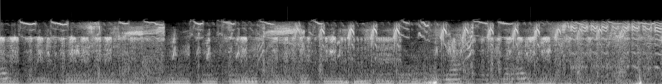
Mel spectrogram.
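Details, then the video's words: Many small birds twittering, a sound for luring small birds: dense high chirps with repeated short downslurred squeaks, occasional bright trills, and a faint low hum underneath. "SUARA BURUNG UNTUK PIKAT BURUNG KECIL"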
